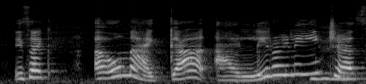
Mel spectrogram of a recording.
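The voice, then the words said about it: Exaggerated Valley Girl accent. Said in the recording (Chinese): “Valley Girl 指的是这边的这个 San Fernando Valley，它这种口音给人的感觉是一种非常肤浅的女生的傻白甜的感觉 ... 你可以学一句吗？ ... 就是很有点浮夸，然后常用 like，然后以疑问句来结尾的那种感觉”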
